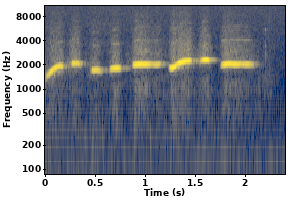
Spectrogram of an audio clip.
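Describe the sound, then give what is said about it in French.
A person whistles a family's signature call, a short tune of several quick, clear notes at a fairly steady high pitch, loud and alone with no other sound. “dans ma famille, on a un sifflet familial. Voilà, c'est ça. Je vous ai dit que je sifflerais à la radio, je vais vous le faire.”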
